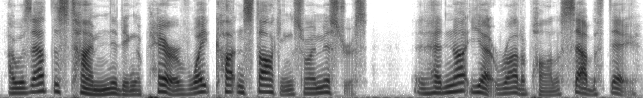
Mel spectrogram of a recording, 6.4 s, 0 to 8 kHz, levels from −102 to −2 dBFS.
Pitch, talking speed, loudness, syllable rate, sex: 160 Hz, 225 wpm, -19 LUFS, 5.4 syllables/s, male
